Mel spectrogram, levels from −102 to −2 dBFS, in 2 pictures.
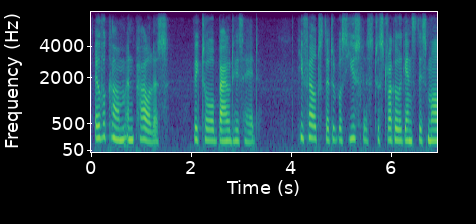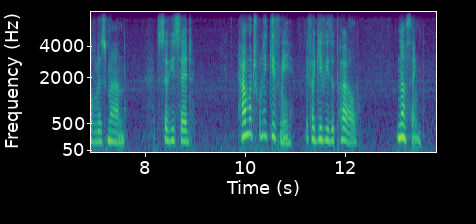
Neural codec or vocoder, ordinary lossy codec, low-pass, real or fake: none; Opus, 32 kbps; 7.2 kHz; real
